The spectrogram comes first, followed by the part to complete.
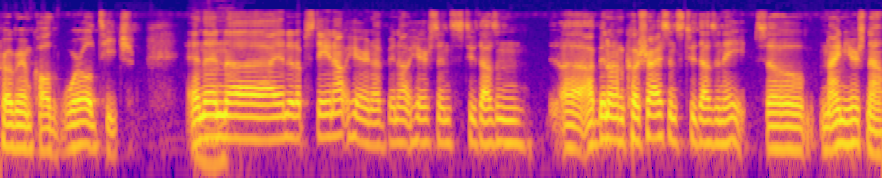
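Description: A plain, everyday voice delivers the words with an American accent. Its speed is moderate, and its pitch variation is ordinary. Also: man, medium pitch for a man. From US Northeast, Connecticut. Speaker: business owner. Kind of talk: interview.

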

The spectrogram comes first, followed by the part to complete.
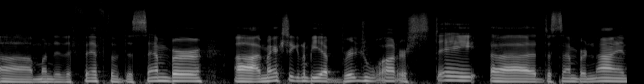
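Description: A man with a normal speaking voice, fairly high in pitch, with ordinary pitch variation and a moderate pace, on a very clean recording with a silent background. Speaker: podcast co-host, magician. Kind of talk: casual chat.

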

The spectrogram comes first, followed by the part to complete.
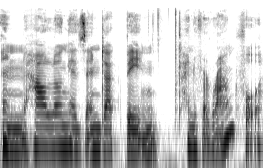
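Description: An ordinary speaking voice moves at a fairly slow pace with fairly even intonation, in a very clean recording with a silent background. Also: woman. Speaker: podcast host, research coordinator. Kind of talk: podcast interview.

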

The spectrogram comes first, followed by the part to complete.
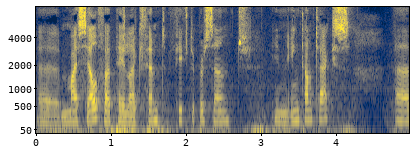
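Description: A woman of medium pitch at a fairly slow pace, with a Swedish accent and ordinary pitch variation. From Sweden. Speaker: healthcare IT expert. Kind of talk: interview.

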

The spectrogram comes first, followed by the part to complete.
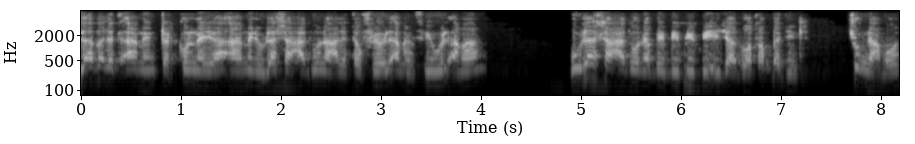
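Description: Pitched fairly high, a man's voice moves along at a moderate pace. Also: fairly even intonation. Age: 50s. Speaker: refugee. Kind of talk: interview. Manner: halting.

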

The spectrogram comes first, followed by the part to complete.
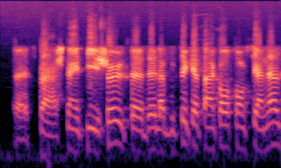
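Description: Talking at a moderate speed, a man lets his pitch vary in an ordinary way over noticeable background noise. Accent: strong Quebec. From Quebec. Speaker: metal musician. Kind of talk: interview.

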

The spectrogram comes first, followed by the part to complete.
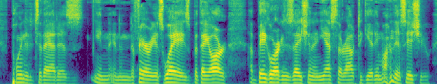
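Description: With fairly even intonation and a medium pitch, a man speaks in an ordinary speaking voice. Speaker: political reporter. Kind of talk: casual newsroom discussion.

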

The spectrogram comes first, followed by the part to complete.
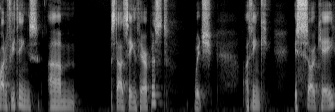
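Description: On a very clean recording with a silent background, a man with an Australian accent speaks at a fairly slow pace with ordinary pitch variation. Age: 30s. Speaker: entrepreneur, company CEO. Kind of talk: interview.

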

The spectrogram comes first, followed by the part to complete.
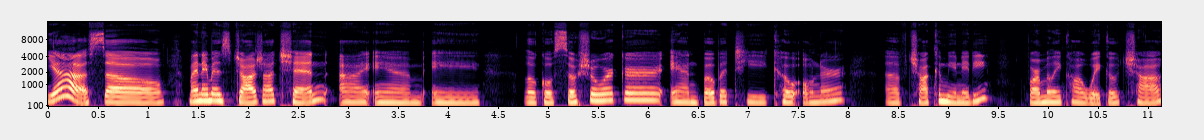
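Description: A woman with an American accent and an ordinary speaking voice talks at a fairly slow pace and medium pitch with ordinary pitch variation, the sound dry and close with no echo. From Oklahoma, then China and Taiwan as a teen. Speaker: social worker and tea shop co-owner. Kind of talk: interview.

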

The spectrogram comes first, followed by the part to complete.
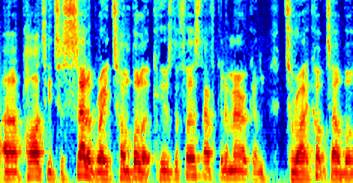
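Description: This man has a British accent, a medium pitch and ordinary pitch variation. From London, born in Ghana. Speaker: mixologist and author. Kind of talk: casual chat.

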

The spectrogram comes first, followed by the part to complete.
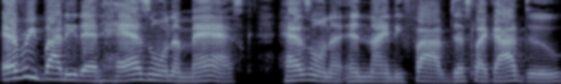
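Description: On a very clean recording with a silent background, a woman with an American accent speaks in a bright, sharp, animated tone, her pitch fairly low and ordinarily varied. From US. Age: 50s. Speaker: podcast host on workplace equity. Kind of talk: monologue. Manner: halting, many fillers.

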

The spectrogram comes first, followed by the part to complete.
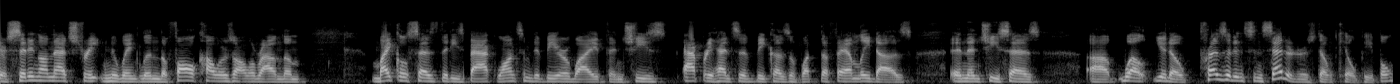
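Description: It is an unremarkable speaking voice from a man. He talks at a moderate pace with ordinary pitch variation. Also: fairly high pitch for a man. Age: 40s. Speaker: media commentator. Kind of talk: casual panel discussion.

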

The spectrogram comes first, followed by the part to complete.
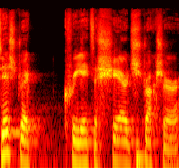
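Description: A man in a New York accent at a fairly slow pace. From New York City, Queens. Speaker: marketing agency co-founder. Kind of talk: interview. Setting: in person at his company's space. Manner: hesitant with fillers.

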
